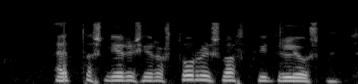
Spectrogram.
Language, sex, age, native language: Icelandic, male, 70-79, Icelandic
